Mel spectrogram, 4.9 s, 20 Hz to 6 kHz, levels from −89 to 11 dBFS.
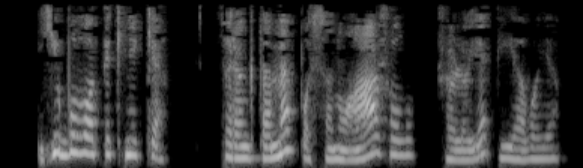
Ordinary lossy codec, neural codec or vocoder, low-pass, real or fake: MP3, 24 kbps; none; 5.4 kHz; real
